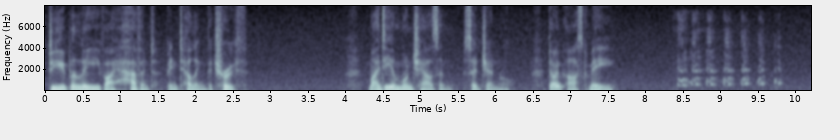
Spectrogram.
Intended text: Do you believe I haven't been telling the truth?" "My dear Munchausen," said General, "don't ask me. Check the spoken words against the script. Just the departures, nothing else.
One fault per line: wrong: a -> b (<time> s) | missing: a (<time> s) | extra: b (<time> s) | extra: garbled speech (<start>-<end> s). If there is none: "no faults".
no faults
